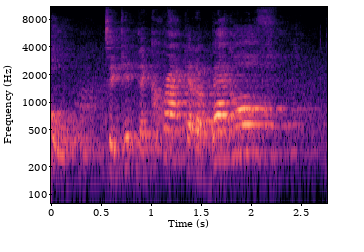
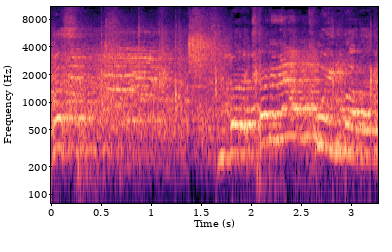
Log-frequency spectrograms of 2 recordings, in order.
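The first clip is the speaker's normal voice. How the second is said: loud, high mock yell at the teacher; loud high-pitched scolding; shouting mother; 5 semitones higher, 8 dB louder than usual. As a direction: shout it like an angry mom. Mother yelling at teacher bit.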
